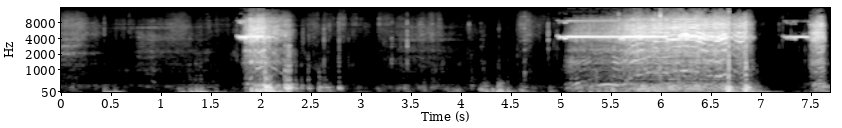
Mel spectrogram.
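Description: Electric drill driving screws to mount a nest box on a wall, run in bursts: a short one about two seconds in, a longer run of nearly two seconds from about five seconds in, and a brief one near the end, each with a steady high motor whine.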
